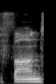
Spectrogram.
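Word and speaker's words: Pfand: So I think it's pronounced the Farn system, where you have to pay a deposit on non-single use glass and plastic bottles and also the crates that they come in.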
